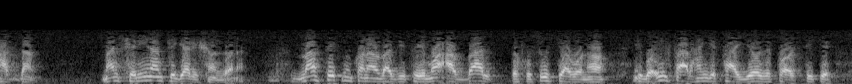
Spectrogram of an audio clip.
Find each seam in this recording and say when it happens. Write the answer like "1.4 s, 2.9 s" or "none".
1.7 s, 2.9 s, 6.4 s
